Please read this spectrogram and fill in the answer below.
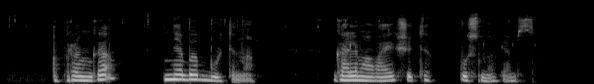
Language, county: Lithuanian, Šiauliai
